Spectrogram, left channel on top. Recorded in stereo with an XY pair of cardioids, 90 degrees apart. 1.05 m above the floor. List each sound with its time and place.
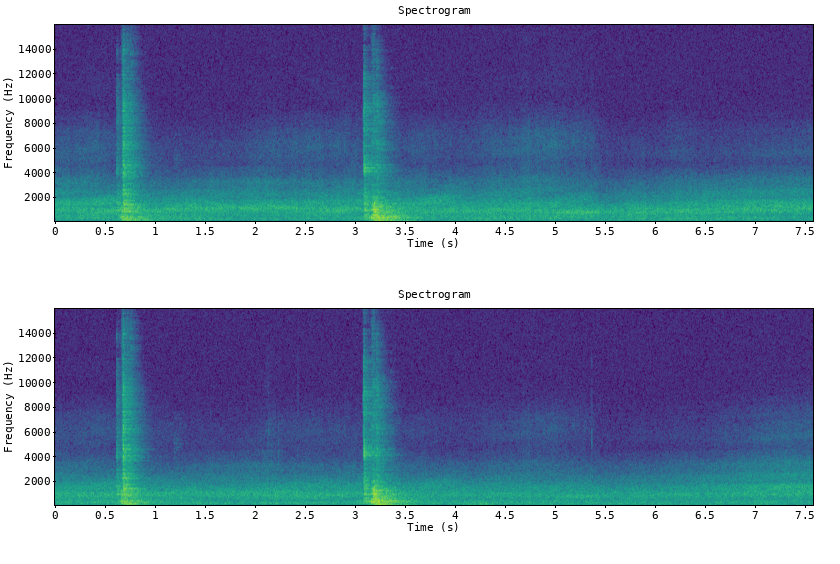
0.6 s a door slam: 35° right, 2 m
